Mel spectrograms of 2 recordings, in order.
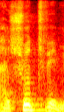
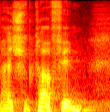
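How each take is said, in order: First: The word is said fast with a vowel dropped. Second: The word is said in full with every vowel. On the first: The speaker calls it wrong. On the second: The speaker calls it right.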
